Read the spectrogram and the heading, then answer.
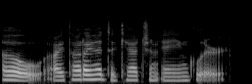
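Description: A woman streams a game with relaxed, off-the-cuff commentary. Her voice is mellow, with plenty of vocal fry, and sits close and dry on the recording. She talks in a chatty, apologetic way. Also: medium pitch, moderate pace, no echo, muffled recording. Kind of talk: casual live gameplay commentary.

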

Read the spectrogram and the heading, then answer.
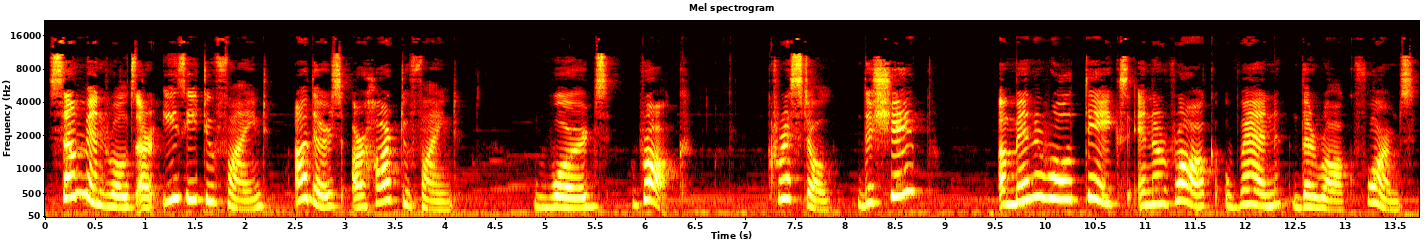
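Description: A woman's voice: high voice, big pitch swings, slow, soft background music. A woman reading a children's science book aloud with careful phrasing meant for young listeners. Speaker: read-aloud reader for children.

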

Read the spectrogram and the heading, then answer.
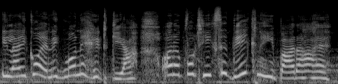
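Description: A spirited teenage girl from a cartoon. Her voice is very high and eager, full of concern. Music plays clearly behind her. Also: lively intonation, brisk. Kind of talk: Hindi cartoon dub acting.

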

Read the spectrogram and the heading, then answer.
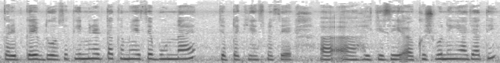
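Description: Unhurried woman narrating a home recipe. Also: a little high, level tone, mellow, a little hiss or hum. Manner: unhurried, explanatory, frequent hesitations. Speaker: home cook. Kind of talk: step-by-step cooking voice-over.

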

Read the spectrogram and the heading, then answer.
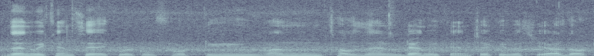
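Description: Guy doing a programming screencast, really slow stop-start delivery, noisy background. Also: mid-range voice. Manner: halting, pausing between short phrases. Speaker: programming tutorial instructor. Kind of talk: screencast coding tutorial, dictating code step by step. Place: voice-over for a screen recording. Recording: clear steady background noise.

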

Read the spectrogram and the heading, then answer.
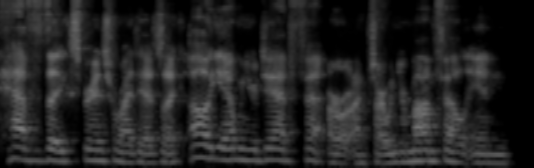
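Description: A man's voice: fairly high pitch, fast. A man telling casual anecdotes as a podcast co-host, acting out the quoted dialogue. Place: indoor room on a video call.

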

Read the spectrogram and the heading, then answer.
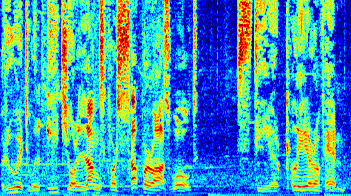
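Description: An actor playing a gruff, wary Viking clansman in a video game, blunt in his speech. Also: medium pitch, slow, over music, lightly acted. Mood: warning. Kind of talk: video game cutscene acting.

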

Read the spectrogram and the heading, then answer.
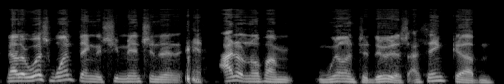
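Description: Male podcast host, bright forward tone, dry close sound, loose chuckling chat. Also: medium pitch, animated, a little fast, breathy edge, no echo. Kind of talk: casual chat among artists.

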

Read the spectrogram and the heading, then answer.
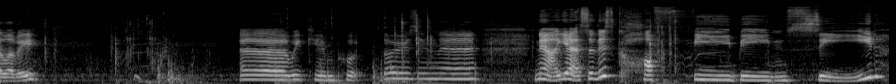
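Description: A woman in her thirties giving casual, chatty let's-play commentary, animated and thinking aloud. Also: mid-range voice, a little hiss or hum. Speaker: gaming video host. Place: indoor room.

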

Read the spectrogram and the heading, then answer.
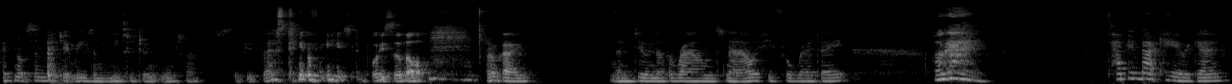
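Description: A woman in her forties guiding a tapping session, speaking slow, soothing, repeated affirmations with sighs. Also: low-pitched, creaky, slight background noise. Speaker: EFT tapping coach. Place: small room indoors. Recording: echoey small room.

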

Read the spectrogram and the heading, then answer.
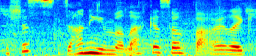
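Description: A woman talking casually to the camera as a travel vlogger, chatty and quick to laugh, walking outdoors between sights. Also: medium pitch, vocal fry. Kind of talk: casual travel vlog narration. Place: outdoors on town streets and at sights. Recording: loud music bed over the voice. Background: loud background music.

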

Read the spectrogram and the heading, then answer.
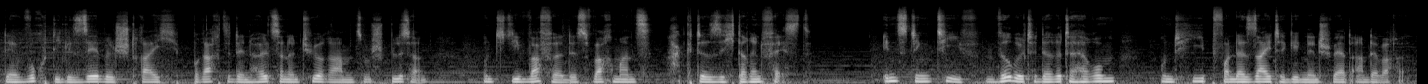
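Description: A male narrator with a mellow, warm voice of medium pitch. He reads a dramatic fantasy story as scripted narration. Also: fairly even intonation, measured pace, faint music behind.

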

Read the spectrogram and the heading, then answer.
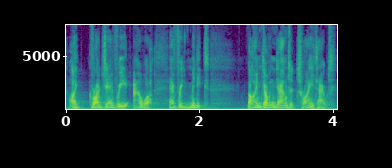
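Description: A man's voice: on the high side, big pitch swings, normal speed, darkish tone, slightly rough, pitched above the performer's own voice. A man voicing an earnest, determined young male hobbit who urges his companion on in a lifted voice. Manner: urgent, raised and pleading.

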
